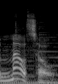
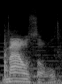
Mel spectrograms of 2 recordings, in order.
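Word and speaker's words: Mousehole: head over to ramfisham ransom then down to mouse hole mousel next mouse up to tower toaster and a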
